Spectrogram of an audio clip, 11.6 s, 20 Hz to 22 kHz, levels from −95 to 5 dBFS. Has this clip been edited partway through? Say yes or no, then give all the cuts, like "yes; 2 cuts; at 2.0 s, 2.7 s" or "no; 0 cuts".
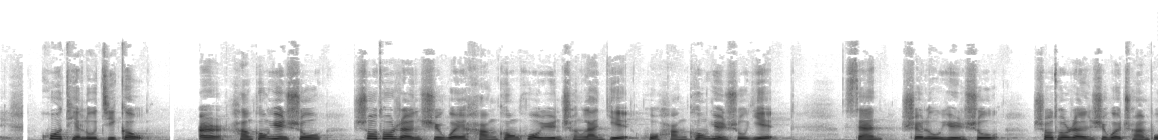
no; 0 cuts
